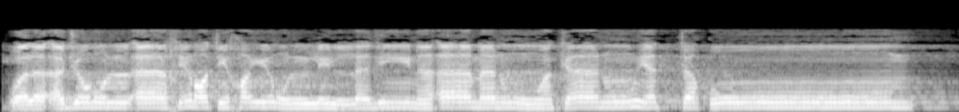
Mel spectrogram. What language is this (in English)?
Arabic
